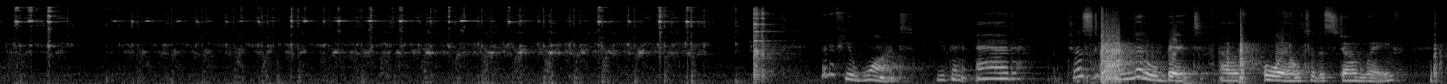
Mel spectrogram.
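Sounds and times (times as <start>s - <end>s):
fork whisking egg, egg substitute and water in a cup for an omelet: 0.0s - 7.6s
speech: 8.5s - 14.1s.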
